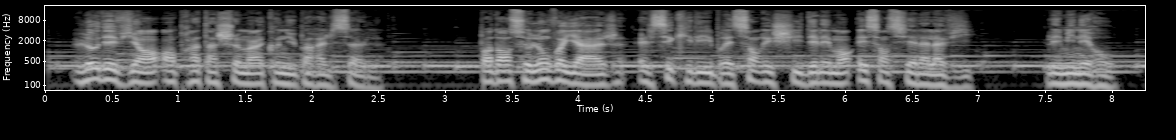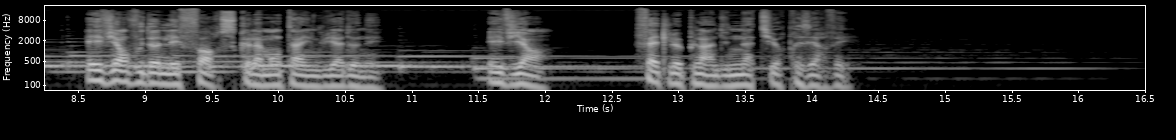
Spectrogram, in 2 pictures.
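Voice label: fr Werbung, französisch; sprecher; franzoesisch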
